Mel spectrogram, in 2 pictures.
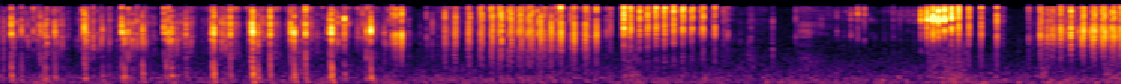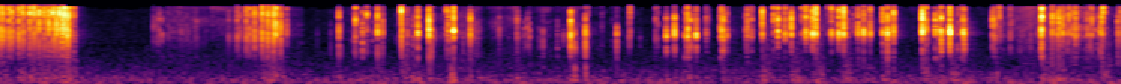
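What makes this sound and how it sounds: Long nails scratch and strum across the teeth of a solid, handheld black plastic wide-tooth comb. Rapid, crisp, high-pitched clicks and raspy scrapes come in quick bursts separated by brief pauses, with almost no low end. The sound is quiet and dry, and each click stops instantly.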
